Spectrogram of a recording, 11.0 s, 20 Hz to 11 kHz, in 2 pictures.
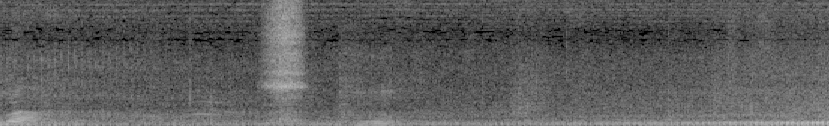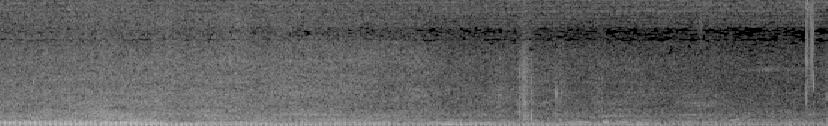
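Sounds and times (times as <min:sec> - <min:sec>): vehicle engine passing by: 0:02.2 - 0:10.6.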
